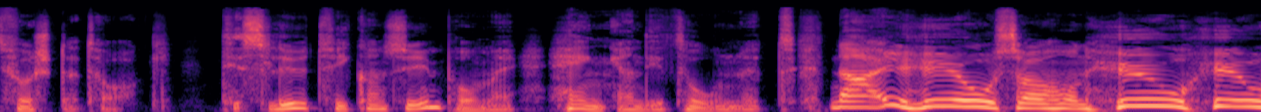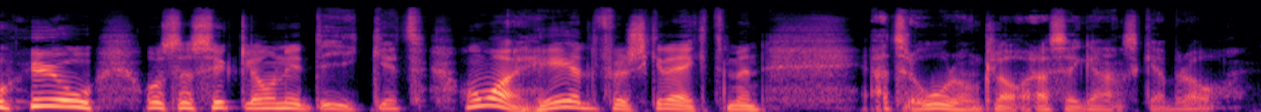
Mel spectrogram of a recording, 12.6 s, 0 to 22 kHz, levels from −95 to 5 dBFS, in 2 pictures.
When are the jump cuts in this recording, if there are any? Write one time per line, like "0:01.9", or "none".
none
